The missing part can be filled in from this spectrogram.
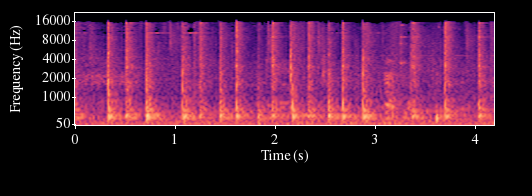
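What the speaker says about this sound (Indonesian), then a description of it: "proses penempaan." A traditional Javanese blacksmith hammers steel during forging, with a steady run of ringing metallic blows landing roughly every quarter second, close and clear, joined by some faint background voices.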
